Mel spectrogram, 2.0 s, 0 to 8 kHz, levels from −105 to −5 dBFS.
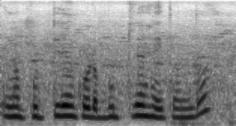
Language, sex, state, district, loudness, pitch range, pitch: Kannada, female, Karnataka, Koppal, -14 LUFS, 215-245 Hz, 230 Hz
